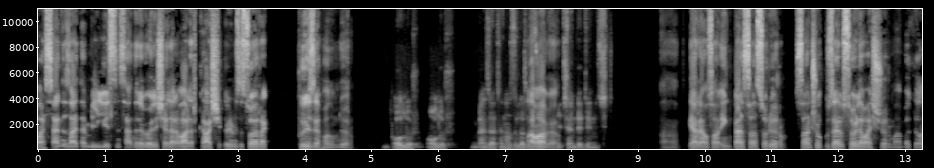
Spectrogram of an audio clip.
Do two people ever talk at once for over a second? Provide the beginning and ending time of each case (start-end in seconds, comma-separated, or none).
none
